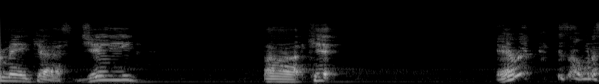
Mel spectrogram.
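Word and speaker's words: Arik: um womanizer apparently Eric oh no it was Eric not Alex but it's spelled we right a r i k yeah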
